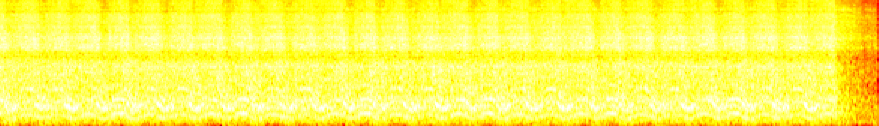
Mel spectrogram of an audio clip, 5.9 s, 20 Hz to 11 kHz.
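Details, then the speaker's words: Perkins diesel in Chamberlain tractor sitting 26 years, freed from stuck: steady cranking about five compression beats a second with no firing while bleeding injectors, fuel at pump but air in injector lines; crank no start. "first thing I'm going to do is ble the injectors we've got fuel up to the uh up to the pump so it shouldn't take much if the pump's working to get it up to the injectors"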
